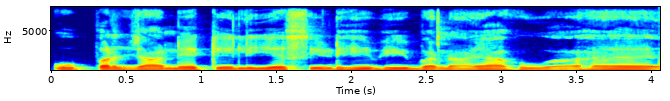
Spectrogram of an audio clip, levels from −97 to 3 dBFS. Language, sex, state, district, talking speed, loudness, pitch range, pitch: Hindi, male, Jharkhand, Palamu, 135 wpm, -16 LUFS, 115-130 Hz, 120 Hz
